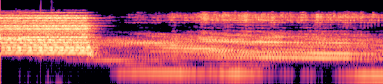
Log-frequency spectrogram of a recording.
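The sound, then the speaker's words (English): A loud, dense engine roar cuts off abruptly, giving way to a steady aircraft drone with a deep low rumble that swells and fades slightly, as planes take off and land at San Mateo Airport on a nice afternoon. No one speaks. “It was a nice afternoon, so I stood watching some of the planes take off and land.”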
